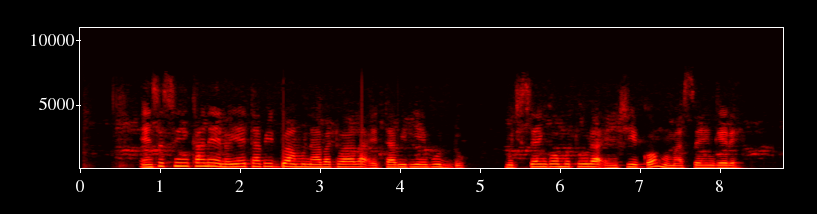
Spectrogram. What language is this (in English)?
Ganda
